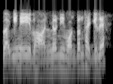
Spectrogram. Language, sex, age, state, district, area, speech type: Assamese, male, 18-30, Assam, Majuli, urban, conversation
